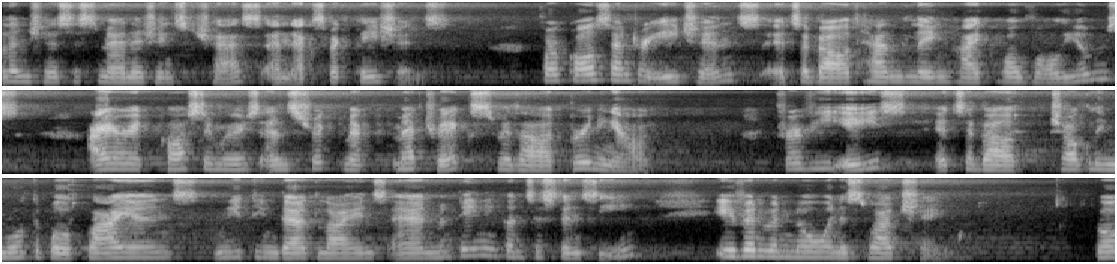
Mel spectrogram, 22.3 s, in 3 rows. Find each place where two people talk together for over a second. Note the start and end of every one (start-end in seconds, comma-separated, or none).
none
